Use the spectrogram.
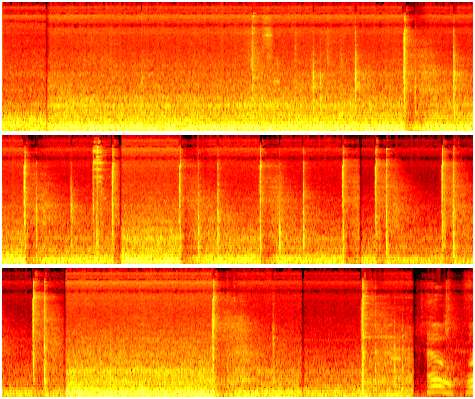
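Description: Repeated sharp metallic thuds from a hammer striking a tightly stuck metal shaft on a farm, irregular and fairly loud over a steady rumbling background, with voices talking in between.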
